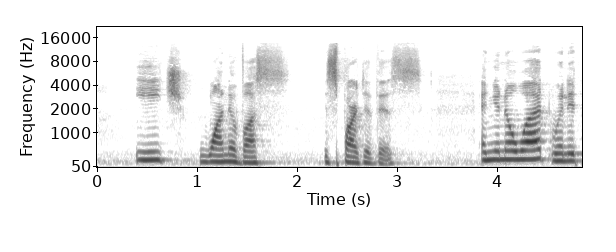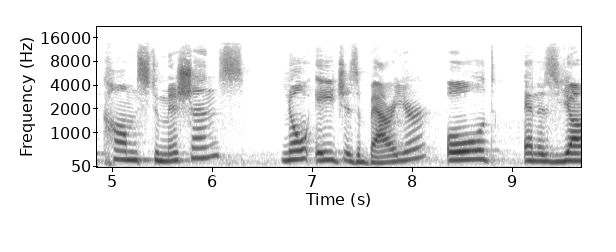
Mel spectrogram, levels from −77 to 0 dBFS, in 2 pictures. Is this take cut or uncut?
cut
